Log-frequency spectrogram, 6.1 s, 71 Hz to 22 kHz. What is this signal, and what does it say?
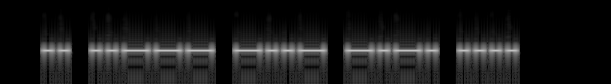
Morse code, heard as a keyed tone, about 15 wpm, 700 Hz. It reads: I2XCH
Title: DXCC-100 Call Signs - 5 Characters - Repeated 3x - 15wpm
